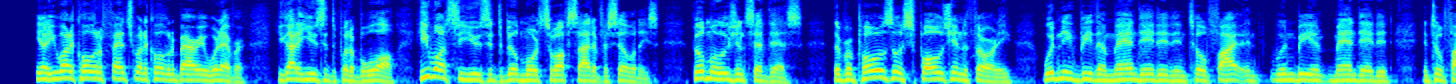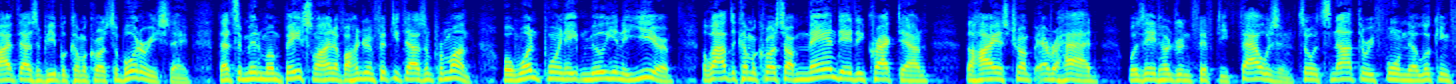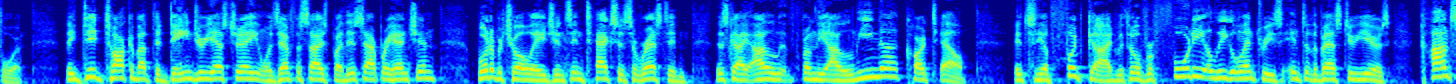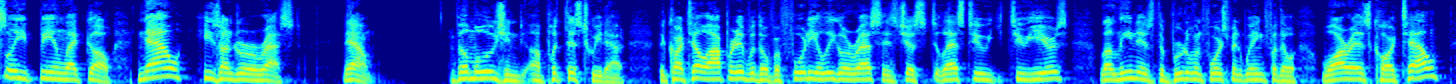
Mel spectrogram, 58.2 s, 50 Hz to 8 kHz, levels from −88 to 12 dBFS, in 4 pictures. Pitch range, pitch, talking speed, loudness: 145-180 Hz, 165 Hz, 185 wpm, -28 LUFS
